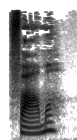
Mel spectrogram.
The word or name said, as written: FARMERENS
